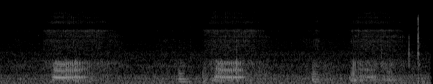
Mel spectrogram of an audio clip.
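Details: 12-week-old sleeping: three rasping snores on inhalation, roughly every one and a half seconds, in a quiet room; ordinary snoring during sleep.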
